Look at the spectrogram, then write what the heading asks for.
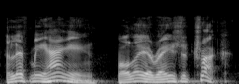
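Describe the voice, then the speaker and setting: A man's voice: mid-range voice, sing-song, brisk, a bit bright, dry recording. A man voicing a proud, indignant old male steam engine who tells grumbling, emphatic stories in a children's audiobook.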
